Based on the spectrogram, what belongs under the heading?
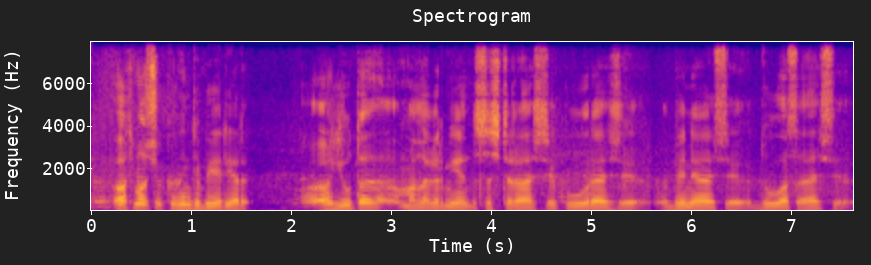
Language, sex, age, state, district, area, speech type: Kashmiri, male, 18-30, Jammu and Kashmir, Budgam, rural, spontaneous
